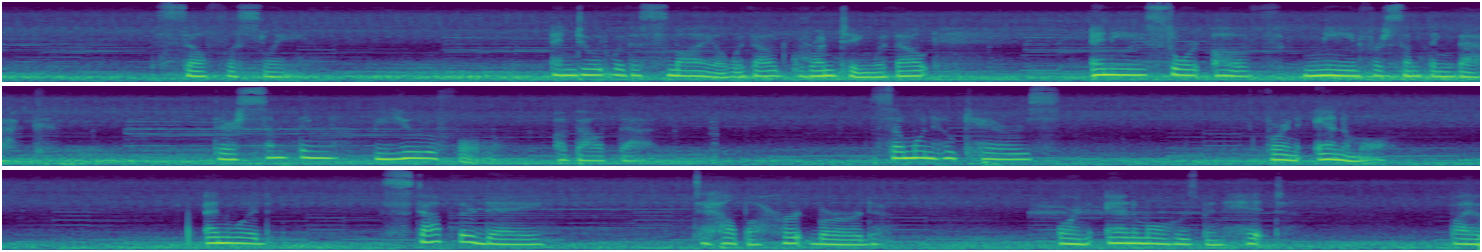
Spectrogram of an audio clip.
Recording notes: Walk and Talk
